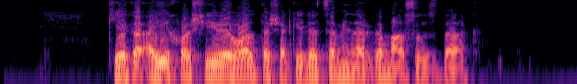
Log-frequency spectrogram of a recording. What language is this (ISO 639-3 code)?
oru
